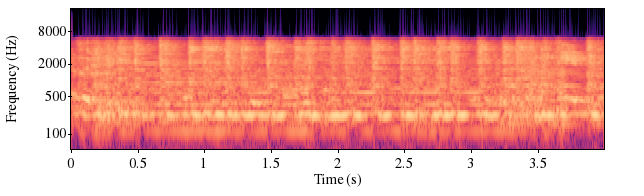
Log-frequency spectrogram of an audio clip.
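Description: Live band playing an instrumental passage: strummed guitar over a steady, even beat.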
